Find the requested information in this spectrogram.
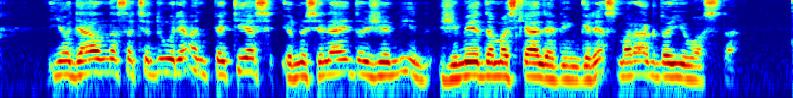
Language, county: Lithuanian, Kaunas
